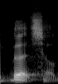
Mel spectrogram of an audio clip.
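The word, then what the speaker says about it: Buurtzorg: It's B-U-U-R-T-Z-O-R-G. Bertzog. That's how you pronounce it.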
